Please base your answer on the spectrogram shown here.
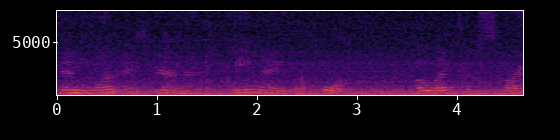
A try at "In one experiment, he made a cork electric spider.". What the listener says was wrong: Did you stopped after cork? Do you hear? Listen to what this is what it sounded like. You may not have realized this. In one experiment, he made a cork. Electric spider. Did you hear the pause? Is there a comma or an end punctuation mark? So do you pause? So you just keep going.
